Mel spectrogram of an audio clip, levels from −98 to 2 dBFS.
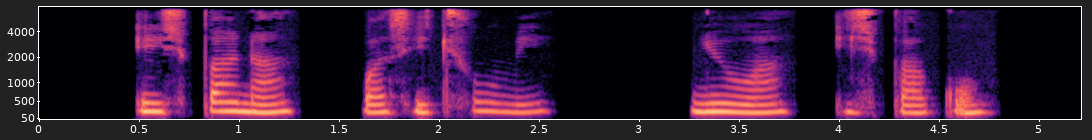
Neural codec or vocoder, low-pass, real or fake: none; 7.2 kHz; real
